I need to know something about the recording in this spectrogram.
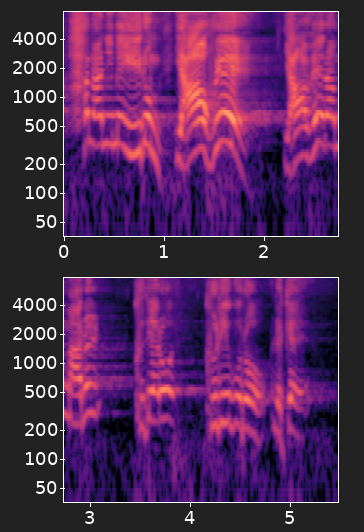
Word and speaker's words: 야훼: 이 그릭은 히브리 말로 야훼라는 말이 있어요. 야훼. 히브리 말로 야훼. 야훼라고 하는 말은 뭐 새로 번역된 성경에는 야훼 이렇게 많이 나오는데 옛날 성경에는 여호와 이렇게 나오죠. 여호와. 같은 말이에요. 발음이 좀 다르다 뿐이지.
